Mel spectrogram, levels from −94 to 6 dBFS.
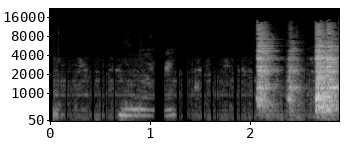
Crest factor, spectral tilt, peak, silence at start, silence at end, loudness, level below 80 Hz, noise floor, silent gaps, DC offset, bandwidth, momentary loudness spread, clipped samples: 22 dB; -0.5 dB/octave; -4 dBFS; 0.05 s; 0 s; -23 LUFS; -70 dBFS; -59 dBFS; 1.06-1.13 s; under 0.1%; 14 kHz; 21 LU; under 0.1%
